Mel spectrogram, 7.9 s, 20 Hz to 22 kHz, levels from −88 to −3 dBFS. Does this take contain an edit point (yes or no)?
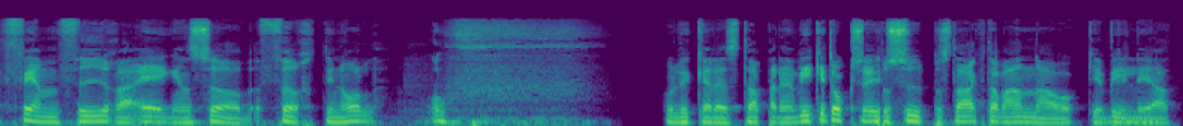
yes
